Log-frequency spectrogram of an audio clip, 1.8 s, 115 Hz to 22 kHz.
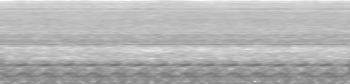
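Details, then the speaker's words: Porsche Cayenne 955 at idle: steady low hum with an even buzz, no cycling or pause, as the air suspension compressor runs on. "But if it keeps running, then I probably have something broken in my, like maybe broken air suspension. So let's find out. I think that's how it was. I have to reread that. Definitely hear the air compressor."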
